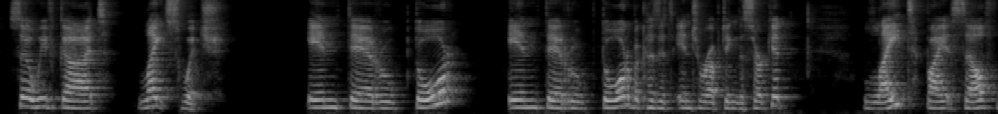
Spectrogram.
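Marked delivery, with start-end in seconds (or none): 3.1-6.3 interruptor said slowly, stress on TOR; interruptor, rising at the end; Spanish word. Shown as a demonstration. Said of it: "words that I will pronounce".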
